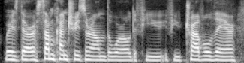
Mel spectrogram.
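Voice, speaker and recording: A woman raised in South Africa and Brazil co-hosting a podcast, guiding the conversation in an articulate, expressive way. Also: lowish voice, fast talker. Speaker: podcast co-host.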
